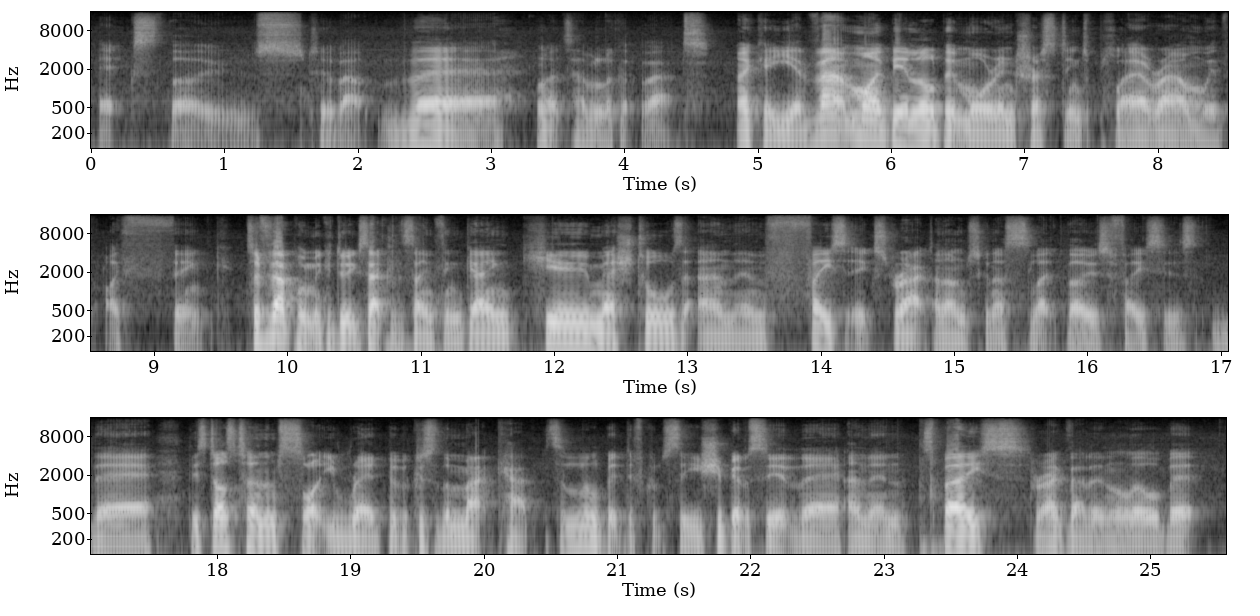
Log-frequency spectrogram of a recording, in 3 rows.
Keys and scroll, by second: 3.3 Tab, 5.3 h, 11.1 Tab, 11.2 q.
